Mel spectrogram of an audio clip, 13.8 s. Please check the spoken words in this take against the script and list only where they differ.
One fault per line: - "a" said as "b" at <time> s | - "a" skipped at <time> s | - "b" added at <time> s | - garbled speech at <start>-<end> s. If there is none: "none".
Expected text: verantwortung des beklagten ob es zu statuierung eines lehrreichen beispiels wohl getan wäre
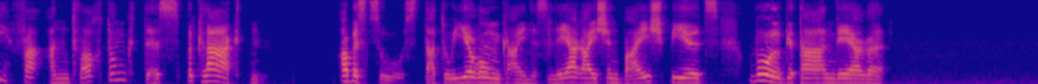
none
